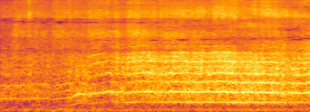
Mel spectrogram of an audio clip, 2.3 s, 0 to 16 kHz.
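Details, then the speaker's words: Vintage MRP tunnel-hull RC boat converted to brushless, on 3S with stock 25–30-year-old plastic prop: motor tone climbs slowly, holds steady mid pitch over water hiss, sounds deep in the water; owner suspects big prop, may raise outboard. "Sounds like it's deep into the water."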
